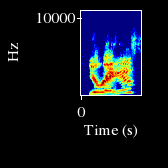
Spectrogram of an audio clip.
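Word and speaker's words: Urías: is antonio cenzatella for the rockies and julio your a is is that how you say it yes uh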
